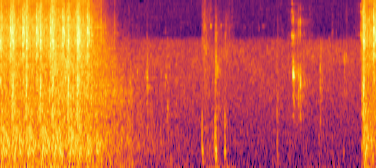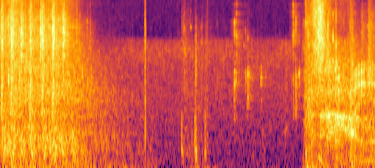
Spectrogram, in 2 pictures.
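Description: Rapid automatic gunfire in the video game CS:GO comes in three loud bursts separated by quieter gaps with a few single shots and mechanical clicks.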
